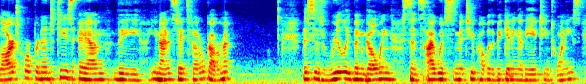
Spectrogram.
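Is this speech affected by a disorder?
No.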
